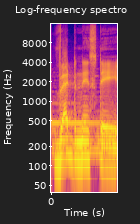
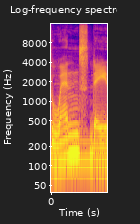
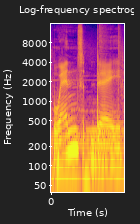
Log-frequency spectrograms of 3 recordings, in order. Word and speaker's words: Wednesday: wednesday it's not a wednesday as most of you pronounce it it's wednesday there is no d sound okay wednesday wednesday hey do you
